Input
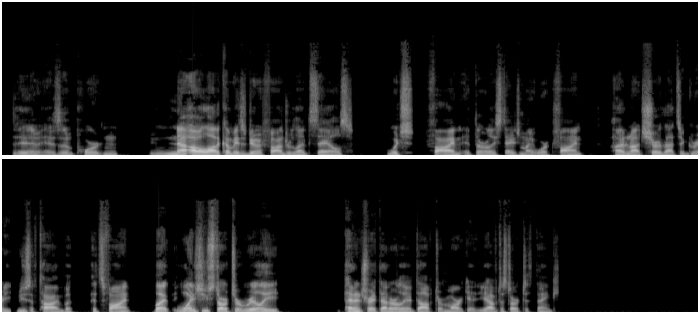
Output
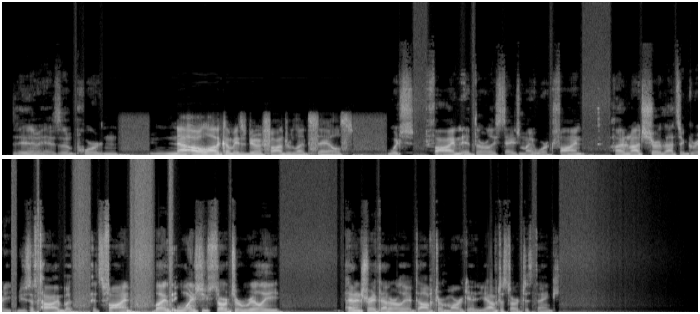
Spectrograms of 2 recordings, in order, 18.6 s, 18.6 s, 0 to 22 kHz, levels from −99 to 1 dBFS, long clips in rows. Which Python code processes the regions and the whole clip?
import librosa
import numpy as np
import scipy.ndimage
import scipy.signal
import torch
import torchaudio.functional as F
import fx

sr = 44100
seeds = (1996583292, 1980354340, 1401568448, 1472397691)

y = fx.chain(x, sr, fx.peak_eq(hz=80.0, db=9.0, octaves=1.8),
    fx.resample_bad(factor=4, down='none', up='filtered'), at=(1.35, 5.19))
y = fx.chain(y, sr, fx.low_shelf(hz=300.0, db=-6.0),
    fx.pre_swell(db_per_s=39.0), at=(9.17, 12.14))
y = fx.chain(y, sr, fx.high_shelf(hz=6200.0, db=-8.5),
    fx.clip_hard(threshold_db=-23.5), at=(15.48, 15.94))
y = fx.graphic_eq(y, sr, hz=(125, 250, 500, 1000, 2000, 8000), db=(-3, 5, -9, 8, 4, 7))
y = fx.sustainer(y, sr, db_per_s=25.0)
